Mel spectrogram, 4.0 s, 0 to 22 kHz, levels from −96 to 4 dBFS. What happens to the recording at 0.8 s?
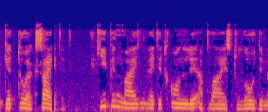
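At 0.78 s the speech drops into a brief gap of about 38 ms, with smeared edges, before resuming exactly where it stopped at 0.82 s. This is a gap at a join of encoded pieces: separately encoded segments were joined untrimmed, keeping the encoder delay and final-frame padding.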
